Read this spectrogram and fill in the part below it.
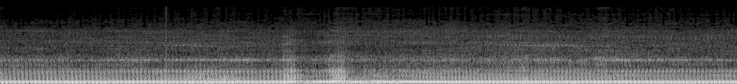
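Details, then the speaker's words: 2000 Kawasaki Ninja 250 with Yoshimura pipes, just started (finicky start button, fuel on reserve) and warming up before a ride: steady low burbling idle with even beat, brief blip around three seconds; normal warm-up idle. "Let her warm up for a bit. Sounds pretty good now."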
